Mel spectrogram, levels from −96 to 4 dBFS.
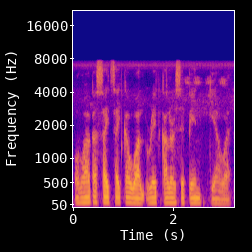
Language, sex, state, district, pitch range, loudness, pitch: Hindi, male, Meghalaya, West Garo Hills, 95-100 Hz, -19 LUFS, 100 Hz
